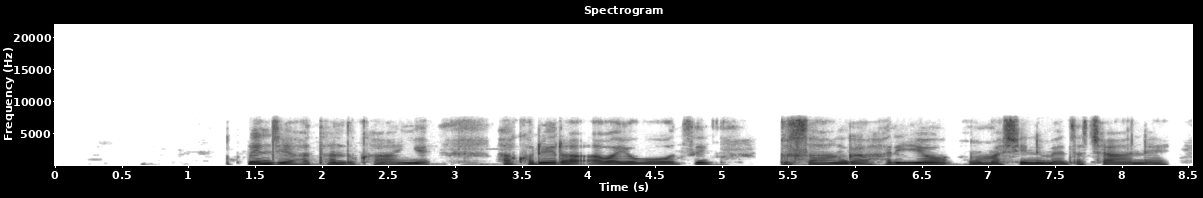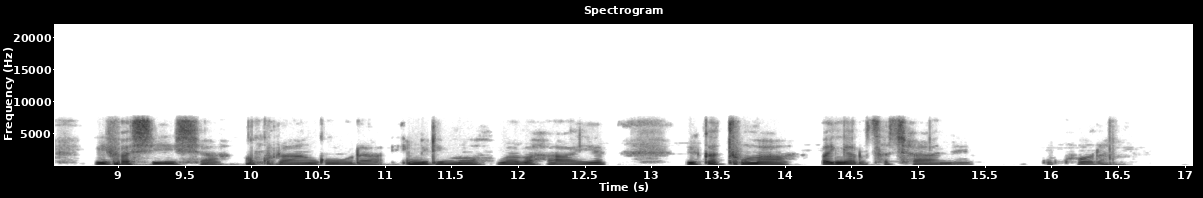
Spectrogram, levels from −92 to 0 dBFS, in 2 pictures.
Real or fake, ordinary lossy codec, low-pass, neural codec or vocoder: real; Opus, 24 kbps; 7.2 kHz; none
